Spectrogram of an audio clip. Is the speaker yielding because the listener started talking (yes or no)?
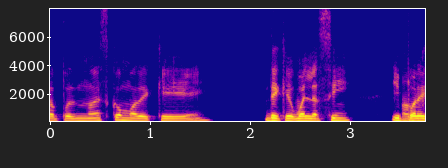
no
